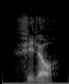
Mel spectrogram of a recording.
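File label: "filò", Venetian dialect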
